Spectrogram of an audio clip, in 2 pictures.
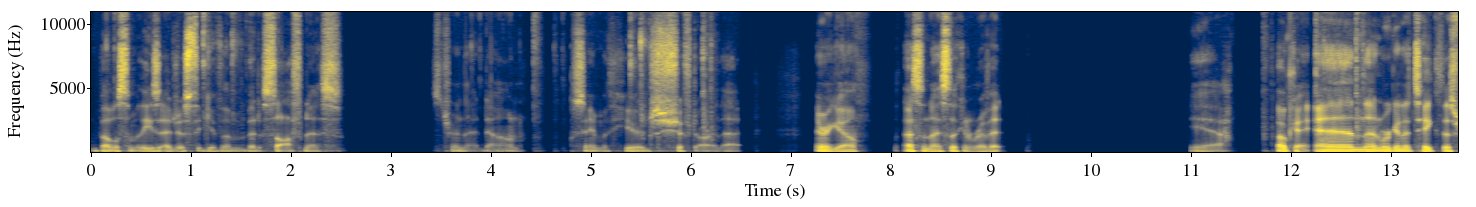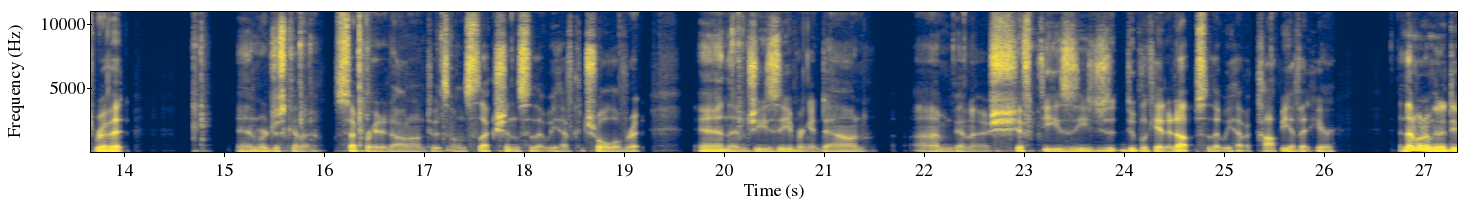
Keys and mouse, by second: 1.4 ctrl+b, 5.4 shift+r, 6.1 Tab, 11.7 Tab, 12.2 Tab, 12.6 Tab, 14.6 l, 15.7 p, 17.1 Tab, 19.2 click, 20.0 g, 22.3 click, 22.8 shift+d, 22.9-24.3 drag, 26.6-27.3 drag.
